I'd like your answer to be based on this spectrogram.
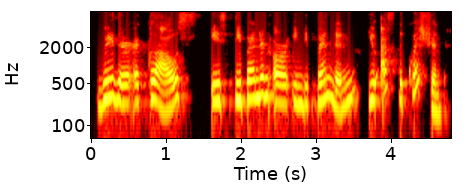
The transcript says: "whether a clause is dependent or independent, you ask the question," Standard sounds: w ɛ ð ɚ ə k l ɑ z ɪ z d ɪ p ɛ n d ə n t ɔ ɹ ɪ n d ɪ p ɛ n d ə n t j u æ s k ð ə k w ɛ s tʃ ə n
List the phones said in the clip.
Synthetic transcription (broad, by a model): w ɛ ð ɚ ə k l ɑ s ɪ s d ɪ p ɛ n d ə n t ɔ ɹ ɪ n d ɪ p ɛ n d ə n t j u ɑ s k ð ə k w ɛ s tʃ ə n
